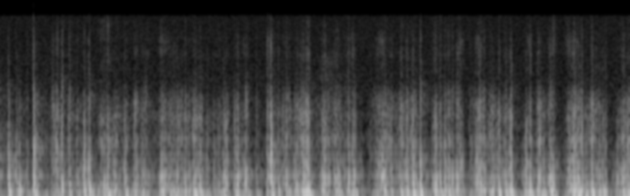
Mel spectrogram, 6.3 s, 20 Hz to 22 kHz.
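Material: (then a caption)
Leather, rubber. A white and grey leather Jordan 4 style basketball sneaker is held up while fingers tap quickly along its sole edge and upper. The result is a steady stream of soft, dull, low thuds and light pattering taps that die away almost instantly.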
